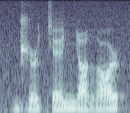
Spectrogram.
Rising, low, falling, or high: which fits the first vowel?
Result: low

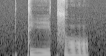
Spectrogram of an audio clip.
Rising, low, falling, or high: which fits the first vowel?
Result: low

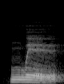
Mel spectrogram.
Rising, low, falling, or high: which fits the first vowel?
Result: falling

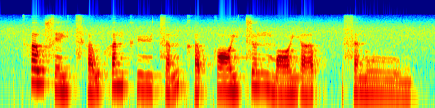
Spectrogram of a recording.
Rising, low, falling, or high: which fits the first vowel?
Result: high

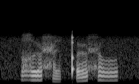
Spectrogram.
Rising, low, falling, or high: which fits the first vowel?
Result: high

